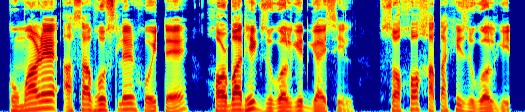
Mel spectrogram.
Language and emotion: Assamese, neutral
